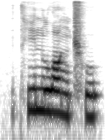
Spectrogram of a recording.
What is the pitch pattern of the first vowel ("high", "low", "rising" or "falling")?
high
